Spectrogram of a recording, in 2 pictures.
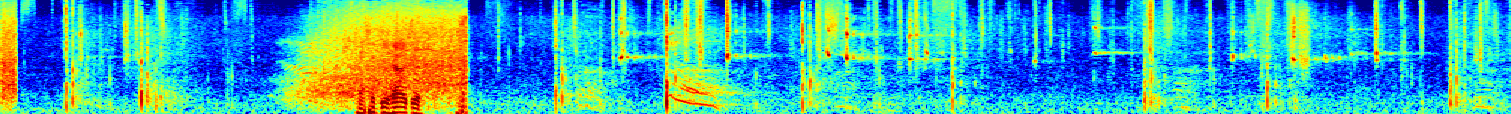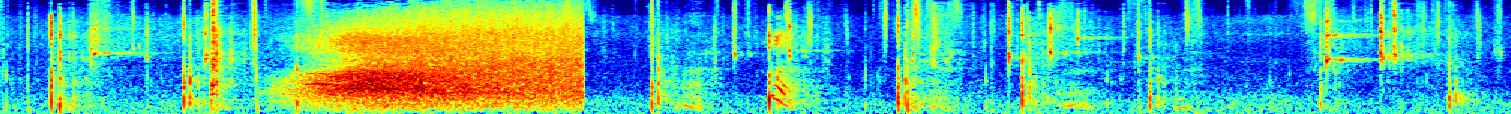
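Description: Tennis points on a hard court: a series of sharp racket-on-ball strikes at irregular intervals with short player grunts between them. The crowd applauds twice, about three seconds in and again around eighteen seconds in, and each burst is cut off suddenly.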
